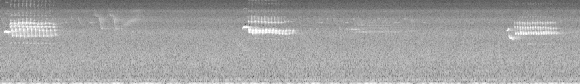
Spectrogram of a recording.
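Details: Erithacus akahige singing in Japan in early May, three loud rattled high trills roughly five seconds apart, each about a second long and starting with a clear note, with faint other bird notes between.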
